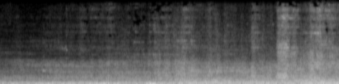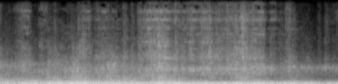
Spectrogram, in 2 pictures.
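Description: Intermodal well cars of a freight train rolling past on the rails: a steady rumble of steel wheels, with the cars' metal clanking and rattling. It grows louder about halfway through.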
